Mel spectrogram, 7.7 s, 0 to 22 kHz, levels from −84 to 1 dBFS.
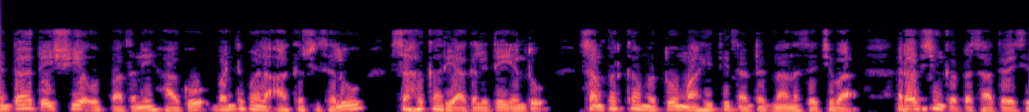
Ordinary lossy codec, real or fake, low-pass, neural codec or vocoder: none; real; 7.2 kHz; none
